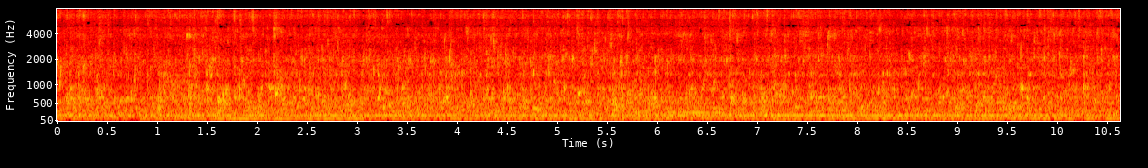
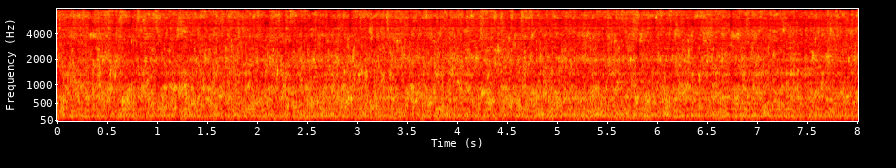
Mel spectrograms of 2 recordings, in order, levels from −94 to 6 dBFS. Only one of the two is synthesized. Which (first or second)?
second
